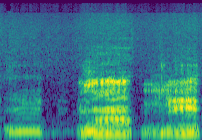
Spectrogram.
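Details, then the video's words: Three harmonic, nasal grunts from a wildebeest, each lasting close to a second, the later two brighter and more resonant, separated by brief pauses. "SOM DE GNU"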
